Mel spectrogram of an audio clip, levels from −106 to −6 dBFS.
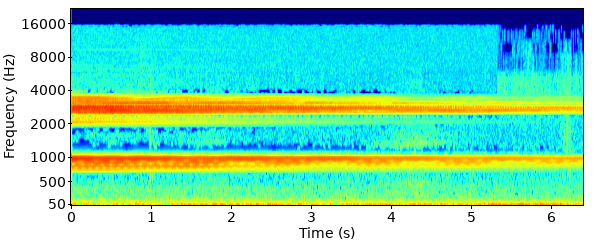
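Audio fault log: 5.32–6.41 s, Bluetooth SBC bit pool drop: the wireless link appears to have become congested, and the sender cut the SBC bit pool to keep the stream going. The sound fits a fall from a bit pool around 31 to about 12, near 88 kbps. With that few bits, the highest sub-bands get little or nothing and the rest are coarsely quantised. The treble turns dull and a gritty noise rises, lasting to the end of the audio.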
